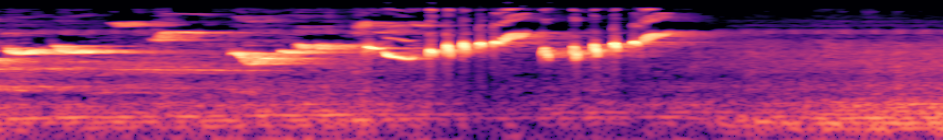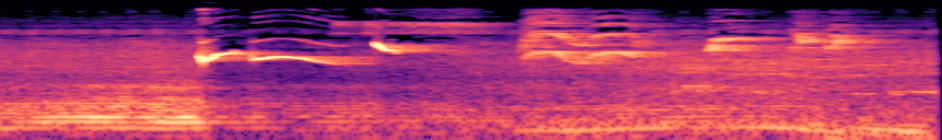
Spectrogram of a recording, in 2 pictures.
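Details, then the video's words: Orange-headed thrush song used as a lure to get birds singing: varied high whistled phrases, a fast stuttering trill of rising notes near the second second, a quiet pause, then sliding and looping whistles with a low background hum. "Gacorkan Burung Anis Kembang Dengan Pancingan Suara Ini"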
